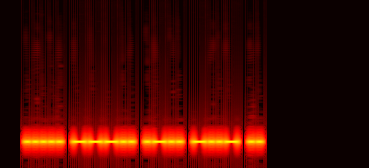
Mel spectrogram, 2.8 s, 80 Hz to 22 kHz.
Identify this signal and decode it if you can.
Morse code, heard as a keyed tone, about 40 wpm, 700 Hz. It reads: 58LXI
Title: Code Groups - 5 Letter:Numbers - 40wpm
